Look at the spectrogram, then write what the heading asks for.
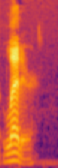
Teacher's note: it is most close to a Double T sound in English which is often closer to a d when spoken by native speakers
